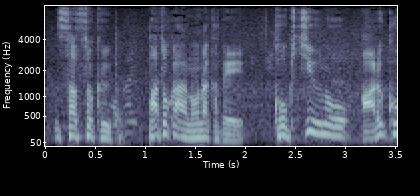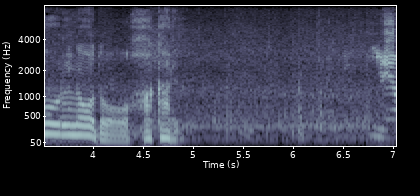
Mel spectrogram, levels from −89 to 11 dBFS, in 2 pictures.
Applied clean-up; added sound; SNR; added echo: none; none; none; none.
